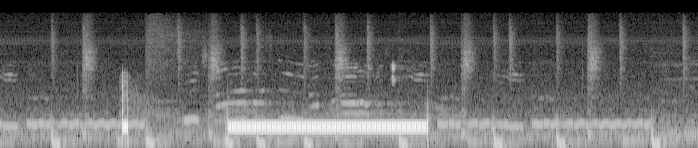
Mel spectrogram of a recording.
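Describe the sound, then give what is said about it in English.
A voicemail recording tone sounds as a loud, steady, unbroken beep held for about two seconds. A brief blip comes before it and softer warbling tones come before and after it. “Record your message after the tone.”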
